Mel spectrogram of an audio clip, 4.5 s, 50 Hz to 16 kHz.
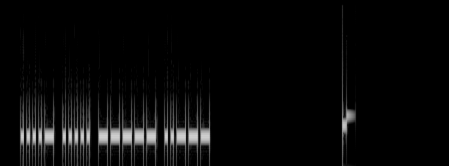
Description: Morse code, heard as a keyed tone, about 40 wpm, 700 Hz. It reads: 4502
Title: Numbers - 4-Digit 40wpm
